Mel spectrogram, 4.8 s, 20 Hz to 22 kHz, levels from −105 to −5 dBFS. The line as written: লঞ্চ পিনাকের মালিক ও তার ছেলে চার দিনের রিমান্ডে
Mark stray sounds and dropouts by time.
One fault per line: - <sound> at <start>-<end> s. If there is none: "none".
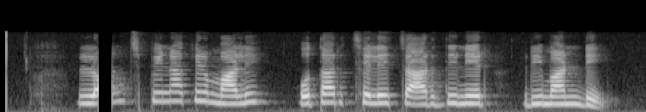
- dropout at 0.7-0.8 s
